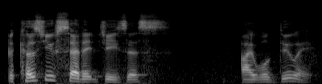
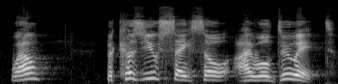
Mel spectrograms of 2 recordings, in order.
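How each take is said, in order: First: Soft, low, measured agreement; very careful. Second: Polite reply that hints at unspoken doubts; louder, agree politely while thinking otherwise; polite but doubtful. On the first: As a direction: agree cautiously, dropping low and quiet. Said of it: "very carefully, he says". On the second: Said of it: "Simon is very polite". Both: Acted.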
